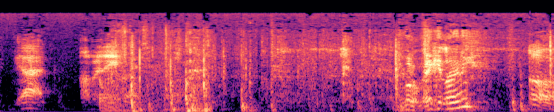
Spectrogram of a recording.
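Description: Men grunt while struggling.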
